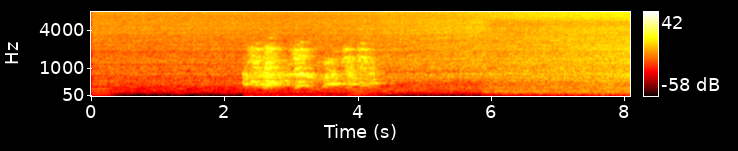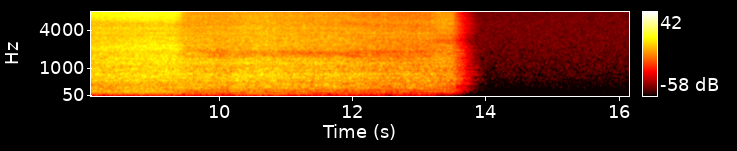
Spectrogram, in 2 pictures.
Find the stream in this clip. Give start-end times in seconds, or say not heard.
0.0-13.6.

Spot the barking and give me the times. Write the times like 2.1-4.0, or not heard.
2.2-4.3.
